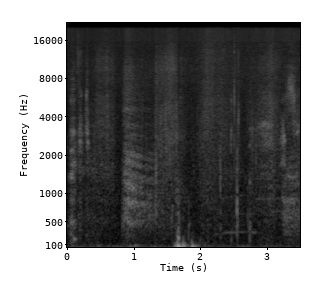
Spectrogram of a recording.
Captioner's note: breathing / natural noises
